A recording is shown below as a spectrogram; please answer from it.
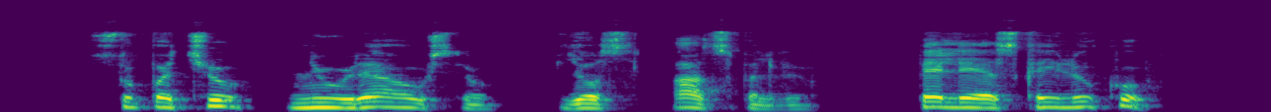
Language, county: Lithuanian, Alytus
